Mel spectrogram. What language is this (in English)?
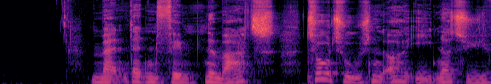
Danish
